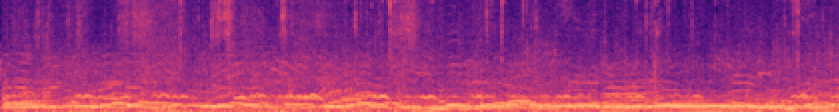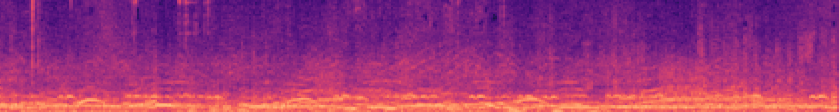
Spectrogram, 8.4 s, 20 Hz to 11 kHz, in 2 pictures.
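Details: Waking swans starting to move at a swan site in Inzai, Chiba, Japan, January 16, 2022; many overlapping honking calls, with several upward-sliding notes standing out from the crowded chorus.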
